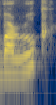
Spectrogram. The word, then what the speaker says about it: Baruch: So Baruch, it's pronounced Baruch. It's from the Hebrew mean blessed.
